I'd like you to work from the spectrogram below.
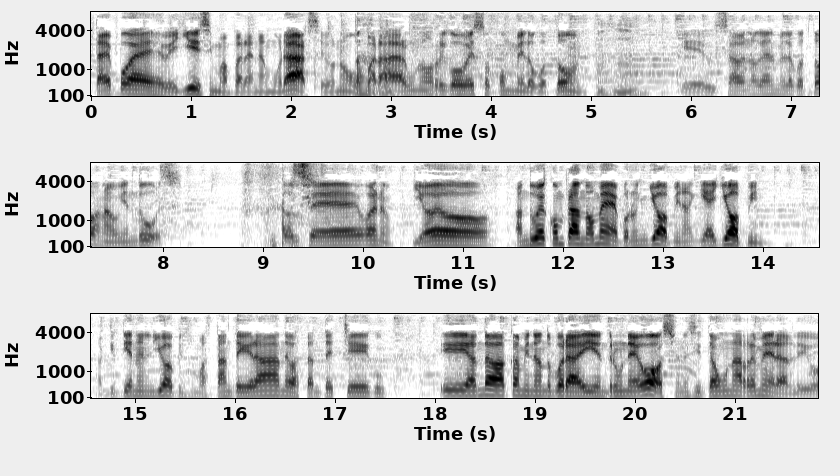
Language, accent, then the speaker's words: Spanish; Puerto Rico; Y una chica me dice, oye, tú eres cubano. Digo, no, yo soy puertorriqueño.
